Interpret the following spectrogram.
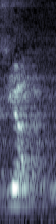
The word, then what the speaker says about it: زیادہ: بڑاؤ نہ آپس میں ملت زیادہ, اس کا تلفظ ہے زیادہ.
